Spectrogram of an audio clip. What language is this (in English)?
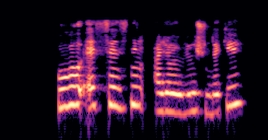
Uzbek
